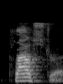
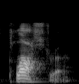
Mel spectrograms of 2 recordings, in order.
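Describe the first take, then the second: First: The first vowel is an 'ow' diphthong. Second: The first vowel is a plain 'a'. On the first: It marks upper class speech. "is how you pronounce it in, in proper uh, upper class Latin" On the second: It marks working class speech. "more working class Latin"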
